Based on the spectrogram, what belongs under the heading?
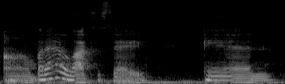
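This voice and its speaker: Streaming live from a phone or computer, this woman chats excitedly about faith as host of a video chat. Her mid-range voice is creaky, and she rambles, packs in fillers, and admits she talks fast.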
